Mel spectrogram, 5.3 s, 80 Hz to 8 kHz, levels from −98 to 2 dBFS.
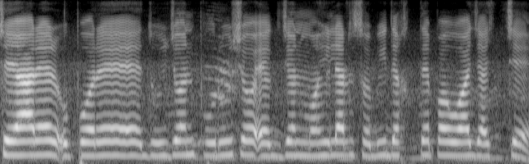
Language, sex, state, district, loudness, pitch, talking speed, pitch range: Bengali, female, Assam, Hailakandi, -20 LUFS, 240 Hz, 135 wpm, 235-245 Hz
